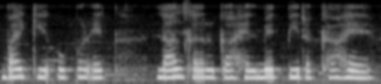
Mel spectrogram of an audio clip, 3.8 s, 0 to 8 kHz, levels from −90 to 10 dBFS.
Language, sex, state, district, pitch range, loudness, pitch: Hindi, female, Arunachal Pradesh, Lower Dibang Valley, 245-260 Hz, -14 LUFS, 255 Hz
